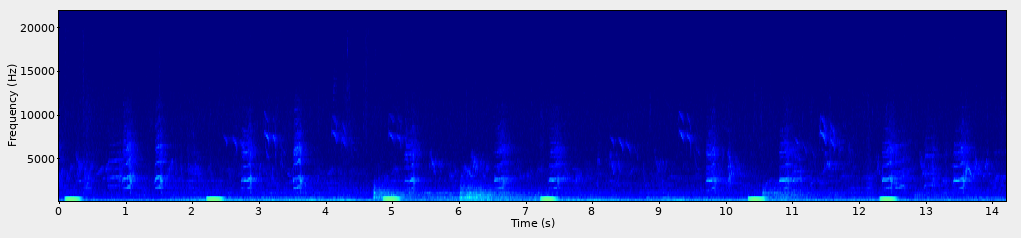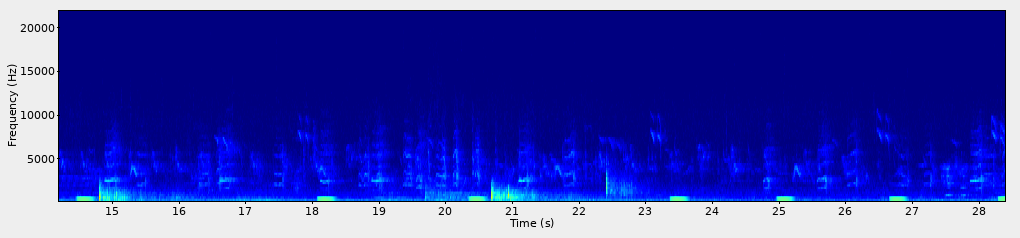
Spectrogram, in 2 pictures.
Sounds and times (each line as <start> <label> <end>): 0.0 fire-bellied toads calling 1.6
0.0 distant announcements of a short marathon 28.4
3.1 shots all the time 24.0
4.7 fire-bellied toads calling 6.4
14.4 fire-bellied toads calling 15.5
18.0 fire-bellied toads calling 18.5
19.5 fire-bellied toads calling 22.0
23.4 fire-bellied toads calling 23.7
27.9 fire-bellied toads calling 28.4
